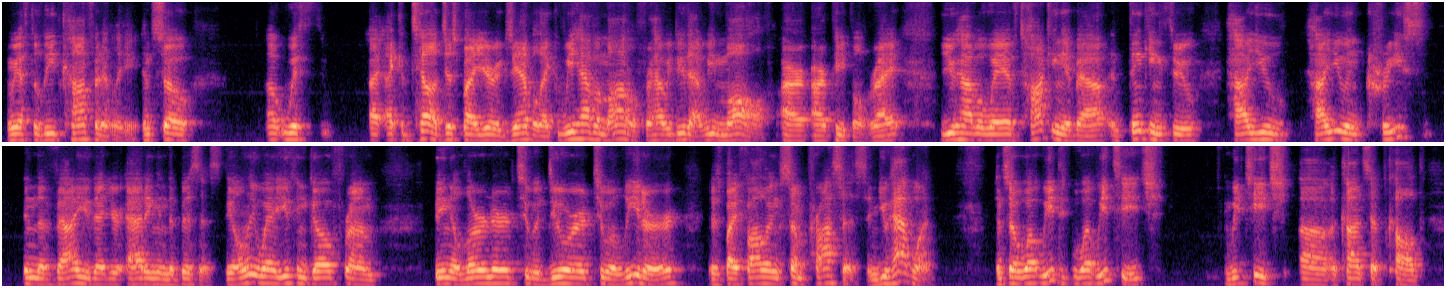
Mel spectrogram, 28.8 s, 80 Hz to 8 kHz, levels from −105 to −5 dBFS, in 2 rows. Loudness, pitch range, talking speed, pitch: -27 LUFS, 130-205 Hz, 200 wpm, 140 Hz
